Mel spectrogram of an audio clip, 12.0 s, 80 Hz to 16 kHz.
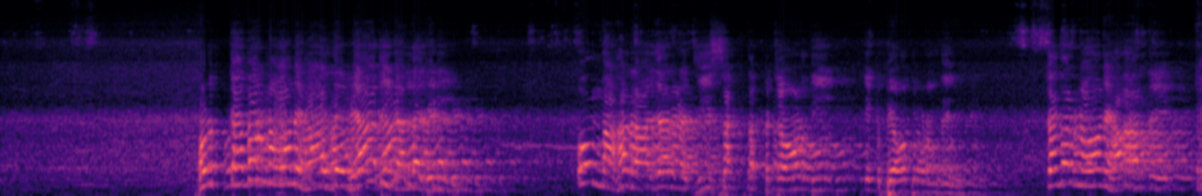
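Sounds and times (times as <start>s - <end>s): low sound system hiss: 0.0s - 12.0s.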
